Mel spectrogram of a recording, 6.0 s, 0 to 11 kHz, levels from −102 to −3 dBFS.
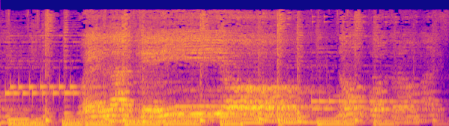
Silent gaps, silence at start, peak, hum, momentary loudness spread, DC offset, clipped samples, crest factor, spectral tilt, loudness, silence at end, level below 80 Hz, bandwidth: none; 0 s; 0 dBFS; none; 10 LU; under 0.1%; under 0.1%; 16 dB; -5 dB/octave; -16 LUFS; 0.05 s; -28 dBFS; 8.8 kHz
